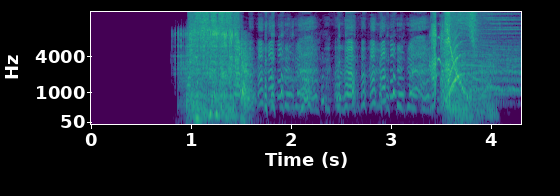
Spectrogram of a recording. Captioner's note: children laughing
